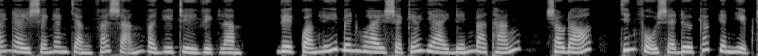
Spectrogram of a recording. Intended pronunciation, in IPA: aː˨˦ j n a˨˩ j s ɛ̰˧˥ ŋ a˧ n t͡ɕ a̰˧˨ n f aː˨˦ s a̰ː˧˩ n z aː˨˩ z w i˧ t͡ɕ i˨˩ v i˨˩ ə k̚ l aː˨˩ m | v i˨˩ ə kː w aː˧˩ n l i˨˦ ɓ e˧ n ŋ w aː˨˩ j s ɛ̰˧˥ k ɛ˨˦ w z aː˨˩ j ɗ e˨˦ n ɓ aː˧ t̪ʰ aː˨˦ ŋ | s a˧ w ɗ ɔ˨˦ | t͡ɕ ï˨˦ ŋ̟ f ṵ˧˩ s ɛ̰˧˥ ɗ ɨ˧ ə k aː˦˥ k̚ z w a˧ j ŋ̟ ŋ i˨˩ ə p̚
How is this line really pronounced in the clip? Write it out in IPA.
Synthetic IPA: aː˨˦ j n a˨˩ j s ɛ̰˧˥ ŋ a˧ n t͡ɕ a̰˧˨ n f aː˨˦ s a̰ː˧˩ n v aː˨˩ z w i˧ t͡ɕ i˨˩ v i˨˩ ə k̚ l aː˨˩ m | v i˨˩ ə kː w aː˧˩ n l i˨˦ ɓ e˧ n ŋ w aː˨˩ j s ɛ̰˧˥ k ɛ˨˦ w z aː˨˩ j ɗ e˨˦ n ɓ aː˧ t̪ʰ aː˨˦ ŋ | s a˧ w ɗ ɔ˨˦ | t͡ɕ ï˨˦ ŋ̟ f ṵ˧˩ s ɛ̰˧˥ ɗ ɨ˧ ə k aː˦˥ k̚ z w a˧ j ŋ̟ ŋ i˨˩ ə p̚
